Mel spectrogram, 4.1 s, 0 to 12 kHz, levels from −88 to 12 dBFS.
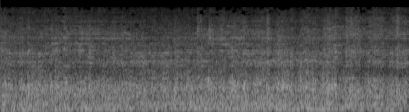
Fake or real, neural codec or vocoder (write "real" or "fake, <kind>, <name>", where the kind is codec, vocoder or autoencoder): real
